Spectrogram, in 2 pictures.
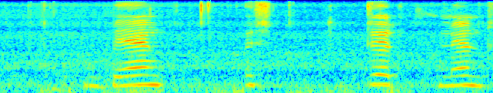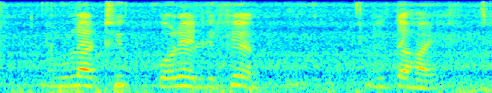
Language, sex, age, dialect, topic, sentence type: Bengali, female, 18-24, Western, banking, statement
